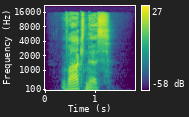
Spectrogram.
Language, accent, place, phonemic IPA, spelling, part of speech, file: German, Germany, Berlin, /ˈvaːknɪs/, Wagnis, noun, De-Wagnis.ogg
- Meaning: risky adventure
